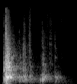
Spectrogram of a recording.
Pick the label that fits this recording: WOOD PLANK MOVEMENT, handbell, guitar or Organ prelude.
WOOD PLANK MOVEMENT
